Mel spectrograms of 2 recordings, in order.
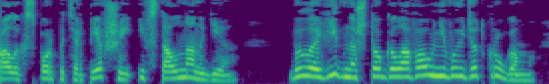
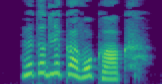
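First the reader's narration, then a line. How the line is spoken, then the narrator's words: Sigh. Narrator (Russian): вздохнул Вовка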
